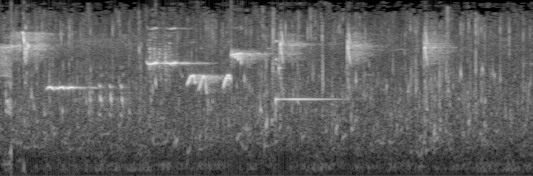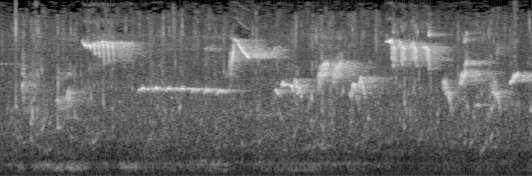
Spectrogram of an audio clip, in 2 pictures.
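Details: White-rumped shama singing to provoke rivals into angry, full song: varied clear whistles, slurred rising and falling notes and high trills, delivered in quick bursts with short pauses.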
